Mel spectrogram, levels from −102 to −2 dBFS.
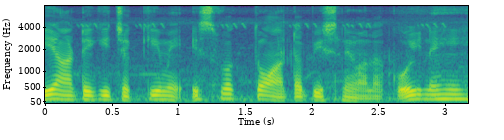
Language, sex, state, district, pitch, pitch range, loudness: Hindi, male, Punjab, Pathankot, 125 Hz, 110-135 Hz, -16 LUFS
